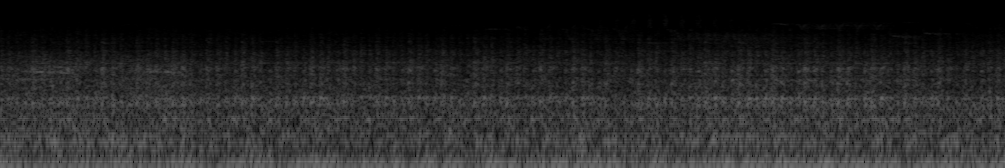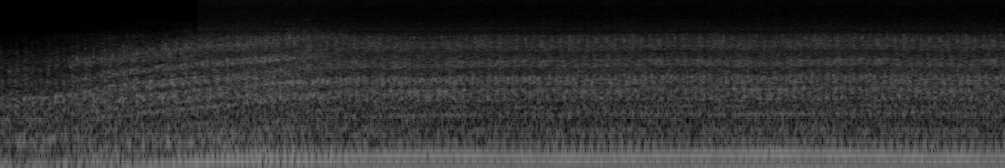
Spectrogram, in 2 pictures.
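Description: A tractor engine idles with a low rumble, then revs up and drones steadily as the tractor drives off.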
